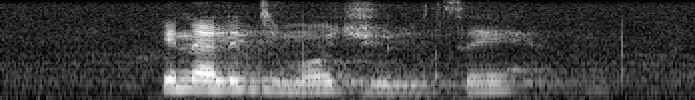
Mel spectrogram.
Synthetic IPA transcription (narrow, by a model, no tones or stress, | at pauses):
ɪnalɪdimɔd͡ʒul̩t͡sʼe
